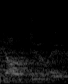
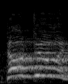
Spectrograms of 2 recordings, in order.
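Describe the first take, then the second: First: Soft, hushed don't; hushed plea. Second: High, loud panicked cry; frantic yell. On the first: Disciples holding Peter's belt, hushed pleading. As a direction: plead under the breath. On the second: Disciples holding Peter's belt, panicked yelling. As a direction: yell to stop him. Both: Retold or imitated.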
